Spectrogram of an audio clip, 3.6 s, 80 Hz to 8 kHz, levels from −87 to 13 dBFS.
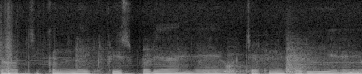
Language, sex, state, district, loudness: Rajasthani, male, Rajasthan, Nagaur, -17 LUFS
